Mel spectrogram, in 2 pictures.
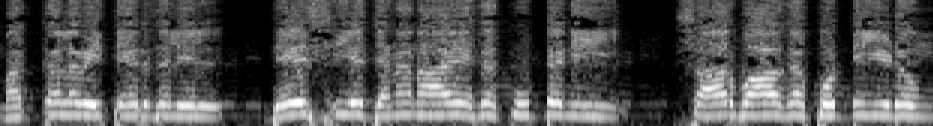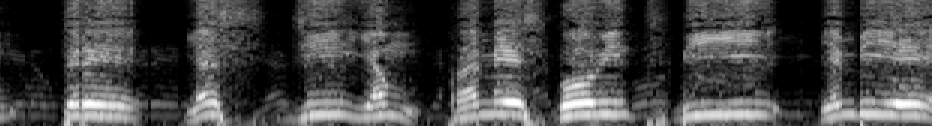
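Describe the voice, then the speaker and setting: High flat-voiced male campaign announcer. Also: rough recording. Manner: formal, declamatory appeal to voters.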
